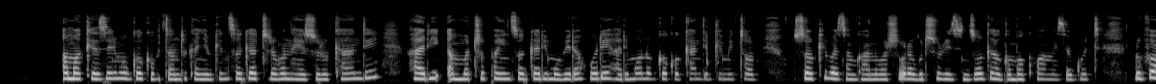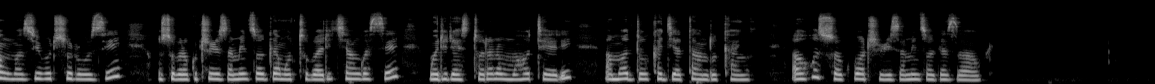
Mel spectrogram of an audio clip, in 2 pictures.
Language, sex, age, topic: Kinyarwanda, female, 18-24, finance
